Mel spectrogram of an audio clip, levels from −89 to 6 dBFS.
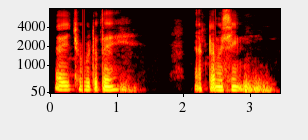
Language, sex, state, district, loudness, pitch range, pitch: Bengali, male, West Bengal, Malda, -19 LUFS, 120-135 Hz, 125 Hz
